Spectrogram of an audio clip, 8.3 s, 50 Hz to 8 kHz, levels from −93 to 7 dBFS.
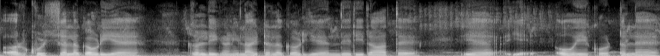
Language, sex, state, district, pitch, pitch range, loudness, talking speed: Hindi, female, Rajasthan, Bikaner, 135 Hz, 130-140 Hz, -18 LUFS, 125 wpm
